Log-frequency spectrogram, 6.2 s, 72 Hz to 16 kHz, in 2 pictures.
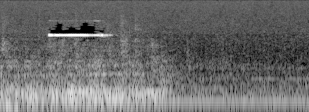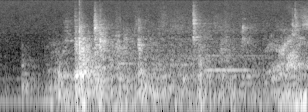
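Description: Otis Series 1 hydraulic elevator in motion: a low steady hum from the car's ride and pump motor, with one short high beep about half a second in. The hum drops in two steps as the car slows and stops, and clatter and rustling follow in the last two seconds.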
